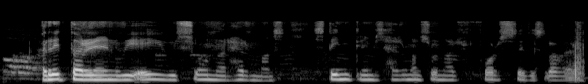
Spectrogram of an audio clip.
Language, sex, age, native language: Icelandic, male, 11, Icelandic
